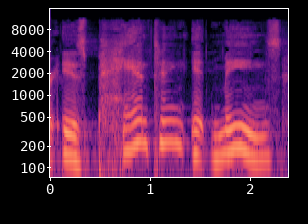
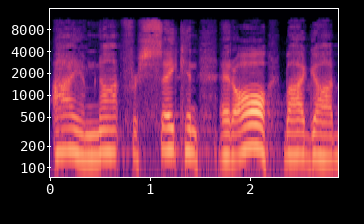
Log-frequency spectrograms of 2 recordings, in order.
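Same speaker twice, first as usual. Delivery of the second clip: usual speaking voice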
